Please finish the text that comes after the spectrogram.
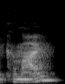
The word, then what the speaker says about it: Khmer: A lot of people say Khmer, but it's actually Khmer. It's just that the R consonant at the end is silent.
